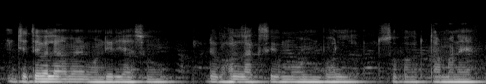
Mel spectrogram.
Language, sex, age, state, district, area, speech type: Odia, male, 18-30, Odisha, Bargarh, urban, spontaneous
